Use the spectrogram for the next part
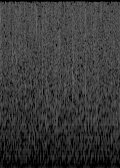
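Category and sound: nature, rain falling outside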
